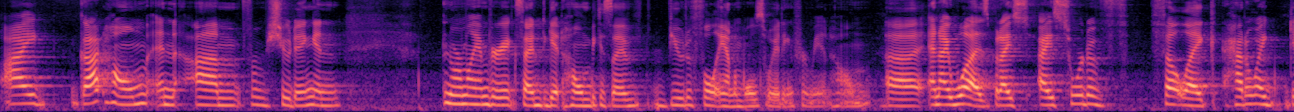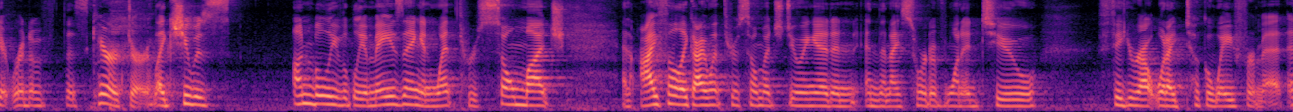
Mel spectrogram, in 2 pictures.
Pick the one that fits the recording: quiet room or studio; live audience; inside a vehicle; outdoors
live audience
